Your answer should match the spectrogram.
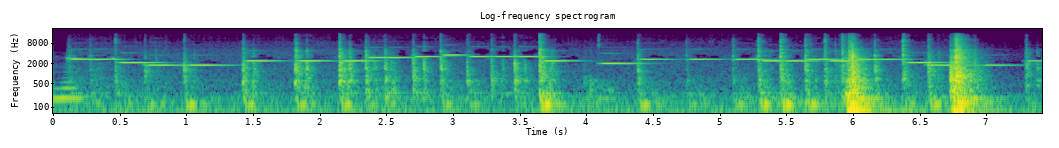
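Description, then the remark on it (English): A washing machine's electronic beeps, used by a music producer to play a pop song, sound a quick melody of steady, high-pitched tones stepping up and down in pitch, punctuated by sharp clicks and a couple of louder thumps. “Ugh, it's a washing machine. It is a washing machine.”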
